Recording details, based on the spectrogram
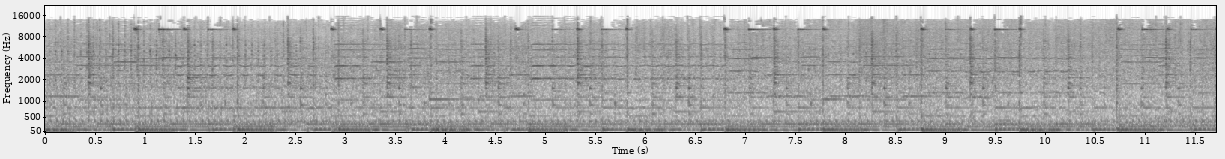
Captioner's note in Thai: เสียงเรือ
